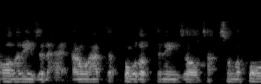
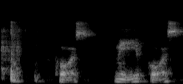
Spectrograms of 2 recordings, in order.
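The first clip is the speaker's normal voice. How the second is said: ordinary delivery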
